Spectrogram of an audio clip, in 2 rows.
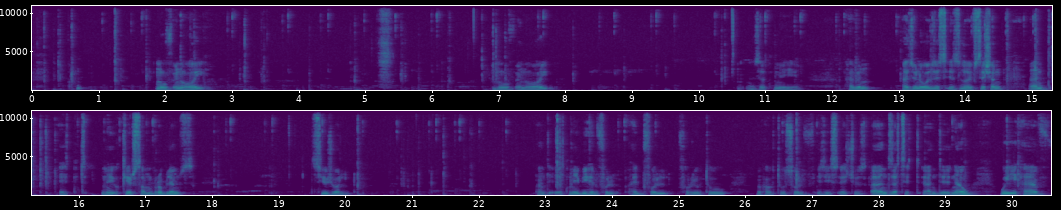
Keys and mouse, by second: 0.1 shift+Tab, 0.5 shift+Tab, 1.1 alt+shift+middle click, 1.5 ctrl+middle click, 2.3 g, 4.4 shift+click, 5.0 alt+middle click, 6.8 g, 8.5 alt+middle click, 9.3 click, 9.7 alt+middle click, 11.0 click, 11.5 shift+click, 12.1 shift+click, 12.5 middle click, 13.3 shift+middle click, 13.8 middle click, 14.5 shift+middle click, 14.9 ctrl+alt+middle click, 15.3 g, 16.4 middle click, 18.9 shift+click, 19.6 shift+click, 20.3 alt+middle click, 21.3 shift+click, 21.7 shift+click, 22.1 middle click, 23.1 g, 24.7-26.6 middle drag, 26.7 Tab, 27.1-27.9 alt+middle drag, 28.3-29.1 alt+middle drag, 30.0 alt+h.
